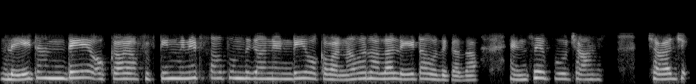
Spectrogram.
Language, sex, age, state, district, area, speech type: Telugu, female, 30-45, Andhra Pradesh, Nandyal, rural, conversation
